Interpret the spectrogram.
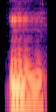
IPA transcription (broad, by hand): i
